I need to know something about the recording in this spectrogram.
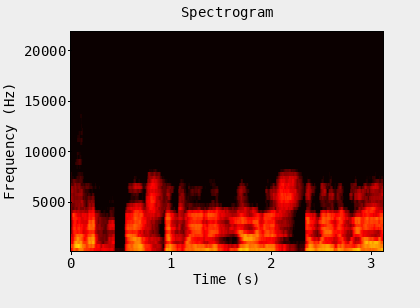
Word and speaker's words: Uranus: They're like, dude, did you pronounce it Uranus? And I said, that's technically the correct way.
